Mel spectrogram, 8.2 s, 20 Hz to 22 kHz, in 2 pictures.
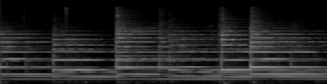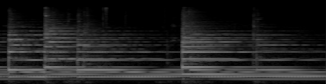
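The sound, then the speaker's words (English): Large bells ring out loudly before an audience, the largest weighing 1,100 pounds and made in 1908 at an Ohio foundry, one weighing 975 pounds. They are struck repeatedly in an irregular sequence, each strike blooming into long, overlapping resonant tones that hum and sustain between hits. “Hey, we have these bells up here. They're amazing, and we're going to ring them.”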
